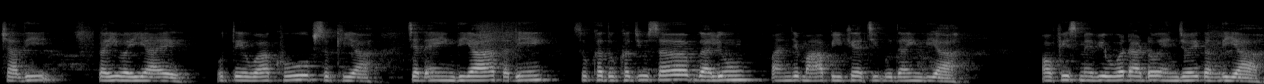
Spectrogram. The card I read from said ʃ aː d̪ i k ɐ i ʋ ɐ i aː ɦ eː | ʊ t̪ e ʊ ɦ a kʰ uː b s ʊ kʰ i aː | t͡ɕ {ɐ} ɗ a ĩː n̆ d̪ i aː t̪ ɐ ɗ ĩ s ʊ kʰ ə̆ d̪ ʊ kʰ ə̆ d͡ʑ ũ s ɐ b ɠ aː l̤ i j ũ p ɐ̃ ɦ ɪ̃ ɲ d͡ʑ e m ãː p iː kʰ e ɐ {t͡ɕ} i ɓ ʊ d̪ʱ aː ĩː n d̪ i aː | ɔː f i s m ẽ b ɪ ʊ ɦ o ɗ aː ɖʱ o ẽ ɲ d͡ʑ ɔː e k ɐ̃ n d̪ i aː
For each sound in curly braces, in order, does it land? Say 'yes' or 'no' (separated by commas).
yes, yes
